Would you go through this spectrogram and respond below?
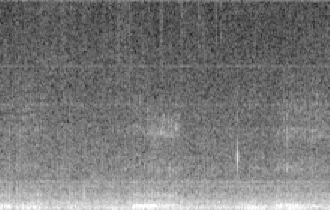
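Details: Elderly domestic cat purring throughout a head massage from its owner, a low, even rumbling drone with slight swells in intensity, steady and uninterrupted over a few seconds in a quiet indoor setting.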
